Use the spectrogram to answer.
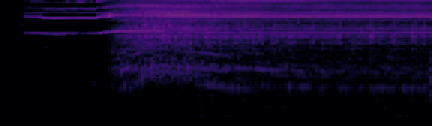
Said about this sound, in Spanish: como handyman que soy, como somos nosotros, aquí cada vez que grabo yo el podcast, tengo aquí yo mi, taladro. Aquí siempre lo tengo. Te lo voy a demostrar eh, la potencia que tiene. Este, tiene velocidad lenta.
